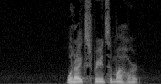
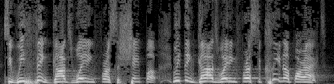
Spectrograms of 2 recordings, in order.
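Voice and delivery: much higher, louder pulpit drive; preaching at full force; 11 semitones higher, 7 dB louder than usual. Acted. Pastor driving home the point, full-force preaching. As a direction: preach it hard to the congregation.

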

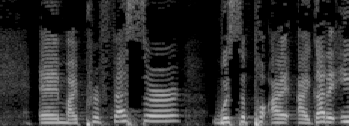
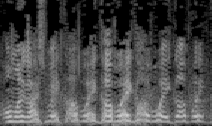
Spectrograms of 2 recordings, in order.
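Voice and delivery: half-laughing, panicky pleading to wake up; laughing, playful panic; mock panic; 6 semitones higher, 4 dB louder than usual. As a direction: beg yourself to wake from the nightmare. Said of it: "And I'm like".

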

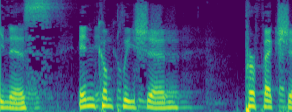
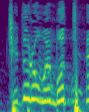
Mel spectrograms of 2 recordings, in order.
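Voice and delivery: high-pitched, fast tearful wail; mock crying; 9 semitones higher, much faster than usual. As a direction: imitate a distraught guy whining through tears. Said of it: "He's, like, crying".

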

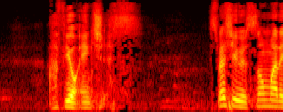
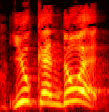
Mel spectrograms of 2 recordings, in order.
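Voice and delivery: mock pep talk; 8 semitones higher, 5 dB louder than usual. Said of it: "my message today is not".

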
